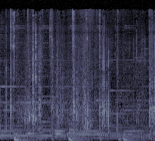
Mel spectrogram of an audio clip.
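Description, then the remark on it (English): Horses drawing a van clip-clop on a hard road in a brisk, steady rhythm, clear, with a faint low rumble underneath and no talking. “The men who had taken Tinkle away made the horses drawing the van hurry along, so they were soon out of the city where the Farleys lived.”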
